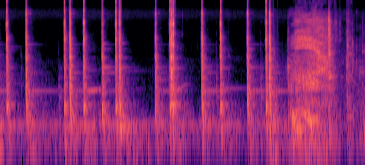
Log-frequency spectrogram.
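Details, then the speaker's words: Willys Hurricane engine, soaked a week and won't budge, transmission possibly locked: starter reinstalled and energized by exciter wire gives sharp, uneven clicks with no cranking; starter trying to engage but cannot turn engine. "That's a big N O. It sounds like it's trying to engage. I don't know. It sounded better earlier."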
